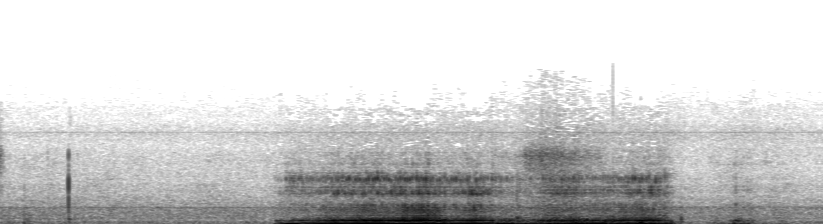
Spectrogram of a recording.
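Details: Male cocker spaniel asleep and dreaming; one long, loud, low, rattly, buzzing snore lasting about three seconds: snoring.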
